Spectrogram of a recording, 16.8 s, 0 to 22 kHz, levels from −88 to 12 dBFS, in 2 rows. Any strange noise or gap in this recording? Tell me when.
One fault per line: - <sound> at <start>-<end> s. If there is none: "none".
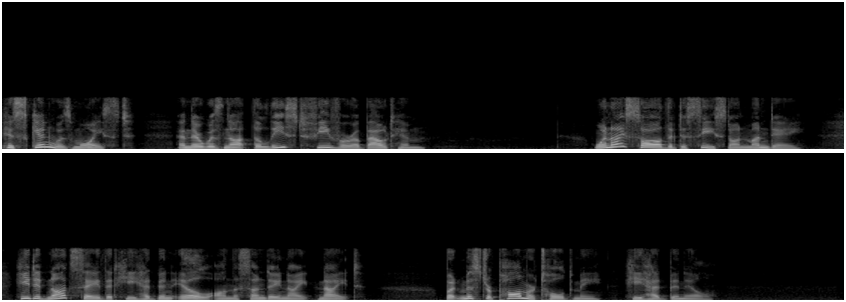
none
